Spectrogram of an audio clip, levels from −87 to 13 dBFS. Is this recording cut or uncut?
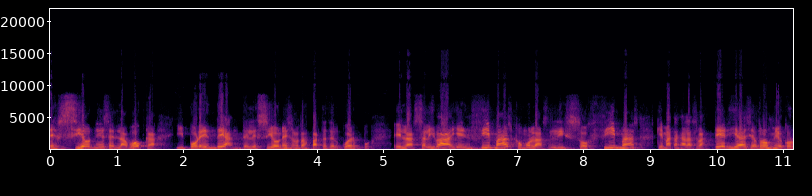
uncut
